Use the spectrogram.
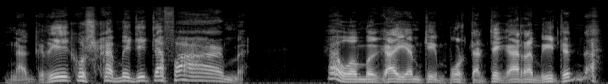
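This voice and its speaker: A flustered, obedient Filipino farm worker, acted by a man in a comedy radio play. His voice is husky and swings up and down as he haltingly defers and grumbles. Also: medium pitch, very animated, a bit bright, no room sound, full character voice. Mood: exasperated. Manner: hesitant, stammering deference. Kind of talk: comedy radio drama acting.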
